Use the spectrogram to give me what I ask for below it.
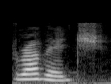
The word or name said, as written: rubbage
